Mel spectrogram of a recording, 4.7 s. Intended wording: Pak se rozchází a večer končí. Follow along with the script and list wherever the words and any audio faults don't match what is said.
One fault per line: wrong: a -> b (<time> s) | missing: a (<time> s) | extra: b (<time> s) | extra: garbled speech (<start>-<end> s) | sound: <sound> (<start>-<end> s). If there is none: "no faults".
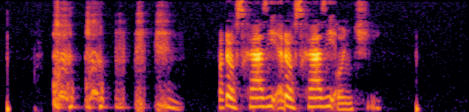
sound: throat clearing (0.5-1.9 s)
missing: se (2.3 s)
wrong: večer -> rozchází (2.9 s)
